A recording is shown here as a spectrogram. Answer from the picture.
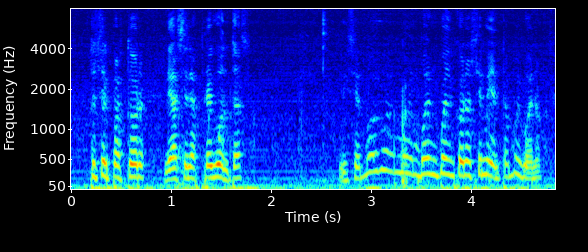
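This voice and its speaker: A man with an Argentine accent, high-pitched, very fast, with very wide pitch swings and audible room echo. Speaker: preacher. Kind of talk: sermon. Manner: halting.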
